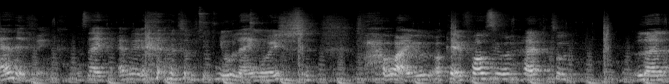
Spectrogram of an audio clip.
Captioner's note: laughs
